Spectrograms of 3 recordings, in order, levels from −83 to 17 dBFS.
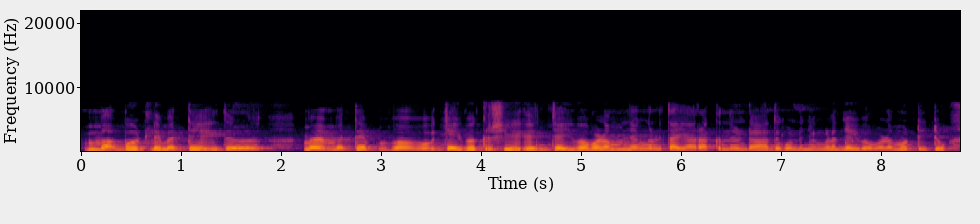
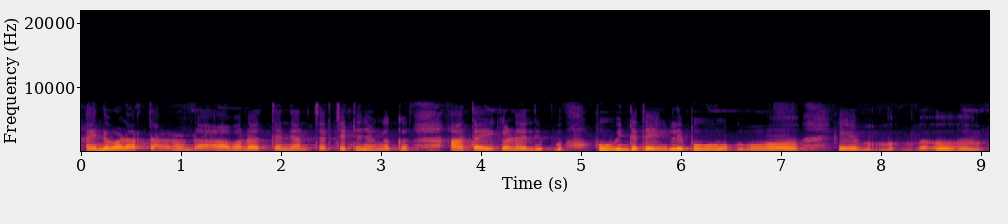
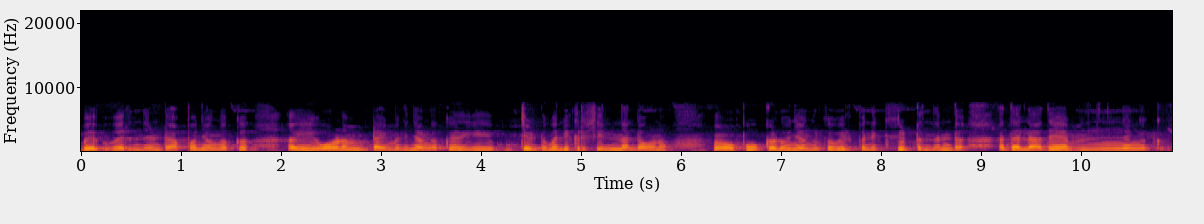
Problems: background sounds at intervals, low volume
